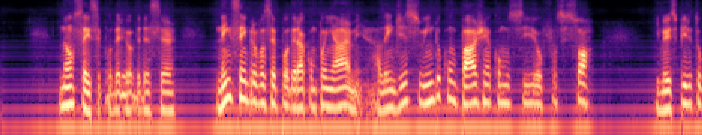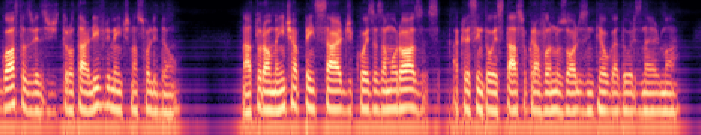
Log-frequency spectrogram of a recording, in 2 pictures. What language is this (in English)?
Portuguese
